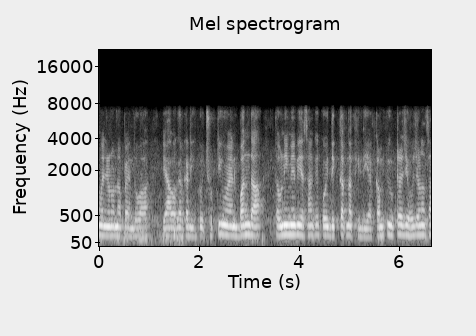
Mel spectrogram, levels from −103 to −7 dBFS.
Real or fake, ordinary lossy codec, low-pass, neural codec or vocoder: real; Opus, 16 kbps; 7.2 kHz; none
